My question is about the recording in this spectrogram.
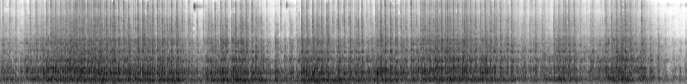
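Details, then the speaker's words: Top-loading washing machine running completely dry, no water: fast, harsh clattering knock caused by the broken, worn activator; adding water would not fix it. "какой стук Почему так стучит потому что активатор вот этот сломанный негодный не годный"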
